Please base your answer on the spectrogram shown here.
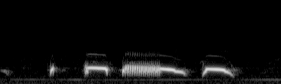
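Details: Wild dove cooing as a lure for other doves: a clipped note, then a short coo, a long buzzy hoot sliding down, and a final falling coo, over a faint low hum.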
